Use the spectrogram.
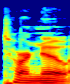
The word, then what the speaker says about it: Tarnow: Tarnow.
